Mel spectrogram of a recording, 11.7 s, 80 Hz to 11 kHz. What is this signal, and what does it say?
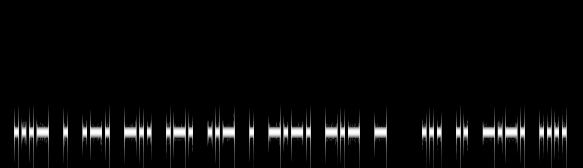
Morse code, heard as a keyed tone, about 16 wpm, spaced as for 14 wpm, 700 Hz. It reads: VERDRUECKT SICH
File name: Morsekurs / Witze / Witz 13. November 2018, 70 F80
